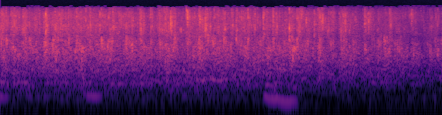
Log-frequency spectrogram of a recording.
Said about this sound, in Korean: 우리 각자 옆에 앞 뒤에 계신 분들한테 박수로 한번 부활을 한번 축하하십시다.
